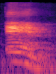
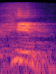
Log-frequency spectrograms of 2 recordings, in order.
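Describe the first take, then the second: First: The word begins without an h sound. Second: The word begins with an h sound. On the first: The speaker calls it wrong. "He pronounced it en" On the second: The speaker calls it right. "the word hin"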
